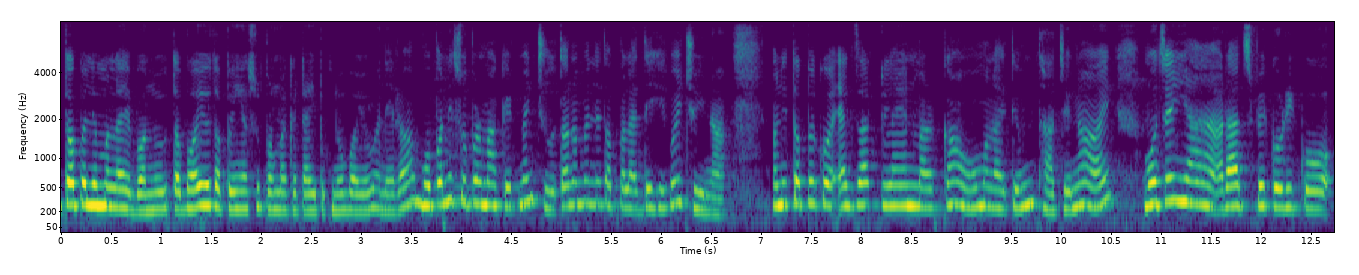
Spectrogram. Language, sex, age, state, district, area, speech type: Nepali, female, 18-30, West Bengal, Darjeeling, rural, spontaneous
